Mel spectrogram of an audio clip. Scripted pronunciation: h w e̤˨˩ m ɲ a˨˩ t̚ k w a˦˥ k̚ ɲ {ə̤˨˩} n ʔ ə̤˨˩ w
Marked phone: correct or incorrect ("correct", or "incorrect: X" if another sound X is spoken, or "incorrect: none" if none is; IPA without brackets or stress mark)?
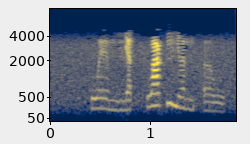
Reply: correct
